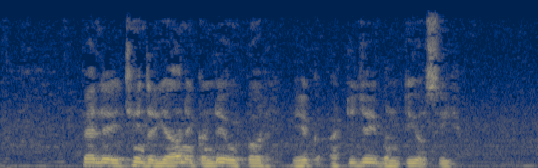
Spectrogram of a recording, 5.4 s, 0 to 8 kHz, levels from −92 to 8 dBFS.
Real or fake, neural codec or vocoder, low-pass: real; none; 7.2 kHz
